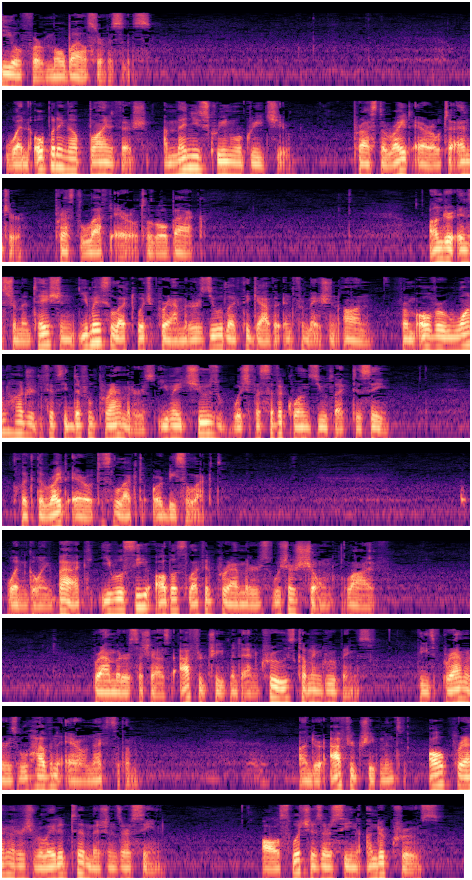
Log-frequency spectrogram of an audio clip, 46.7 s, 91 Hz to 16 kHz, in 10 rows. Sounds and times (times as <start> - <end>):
Speech: 0.0 - 1.6, 4.7 - 11.4, 13.6 - 22.6, 23.5 - 25.7, 28.0 - 32.0, 33.6 - 38.9, 40.0 - 43.8, 44.7 - 46.6.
